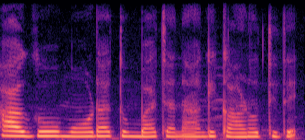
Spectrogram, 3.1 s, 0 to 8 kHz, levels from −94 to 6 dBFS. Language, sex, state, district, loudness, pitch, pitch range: Kannada, female, Karnataka, Bangalore, -18 LUFS, 240 Hz, 235-250 Hz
